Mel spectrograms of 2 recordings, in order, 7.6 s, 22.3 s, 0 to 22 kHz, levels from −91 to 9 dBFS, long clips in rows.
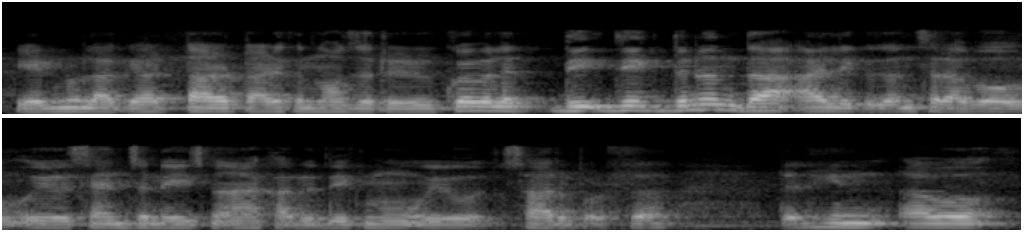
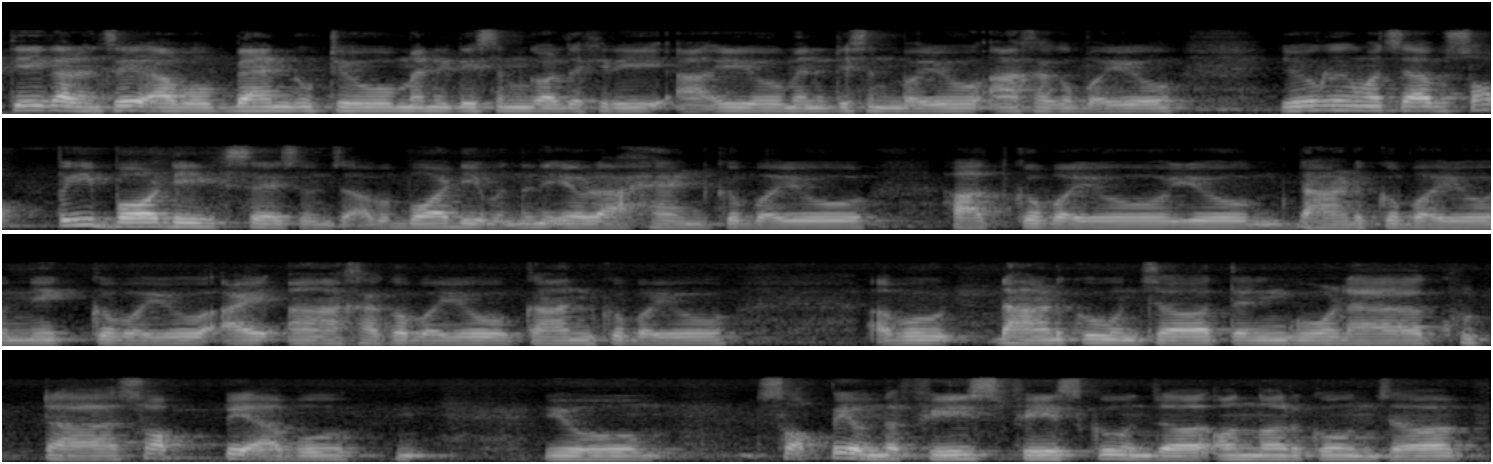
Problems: constant background noise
